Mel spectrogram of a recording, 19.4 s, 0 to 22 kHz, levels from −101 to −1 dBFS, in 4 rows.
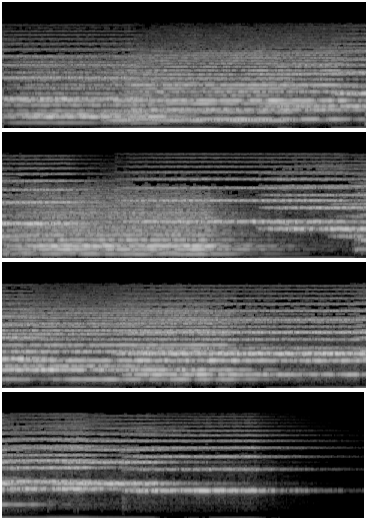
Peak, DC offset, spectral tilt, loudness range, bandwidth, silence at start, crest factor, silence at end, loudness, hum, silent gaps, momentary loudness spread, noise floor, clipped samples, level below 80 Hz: -14 dBFS; under 0.1%; -2.5 dB/octave; 4 LU; 11.5 kHz; 0 s; 16 dB; 0.75 s; -28 LUFS; none; none; 6 LU; -68 dBFS; under 0.1%; -86 dBFS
